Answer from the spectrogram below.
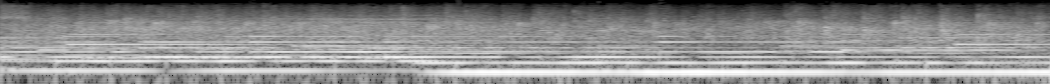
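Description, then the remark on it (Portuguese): An audience applauds God in a dense, steady wash of clapping that lasts the whole stretch, with sustained keyboard chords humming underneath and no talking. “Na salva de palmas a Deus.”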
